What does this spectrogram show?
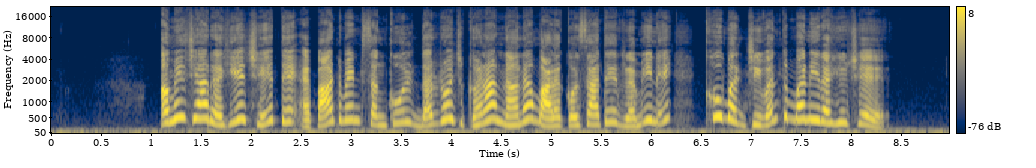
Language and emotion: Gujarati, happy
